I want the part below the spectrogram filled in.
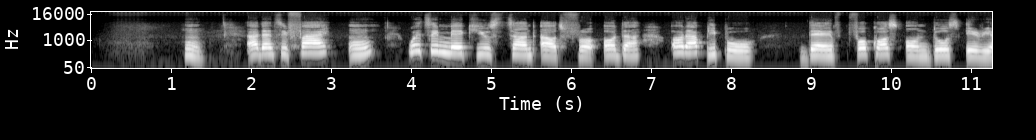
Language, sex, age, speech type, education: Nigerian Pidgin, female, 30-45, spontaneous, tertiary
